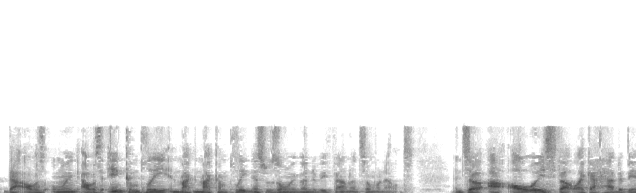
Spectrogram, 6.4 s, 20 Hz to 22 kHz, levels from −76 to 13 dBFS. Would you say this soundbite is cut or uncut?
cut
